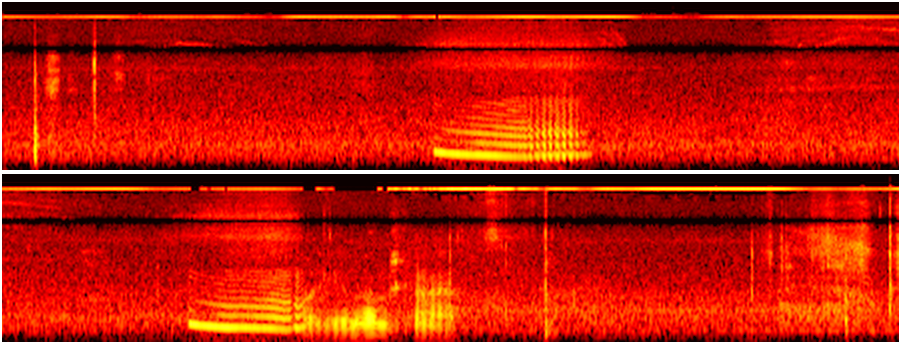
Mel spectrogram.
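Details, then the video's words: Sleeping cat named Garfield snoring, two long nasal breaths about four seconds apart, each sliding downward with a whistling edge, the second ending in a fluttering rattle, light room noise in between. "garfield snores"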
